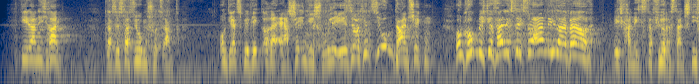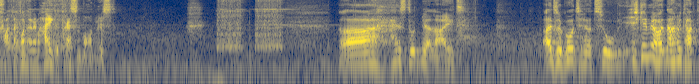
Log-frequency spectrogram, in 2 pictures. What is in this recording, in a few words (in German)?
Synchron, maenner; Boy Swallows Universe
